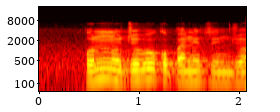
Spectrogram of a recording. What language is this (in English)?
Tswana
